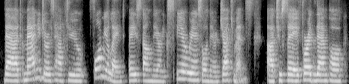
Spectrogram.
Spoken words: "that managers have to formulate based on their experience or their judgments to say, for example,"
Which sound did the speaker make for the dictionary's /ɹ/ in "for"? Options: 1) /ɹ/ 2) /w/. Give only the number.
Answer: 1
